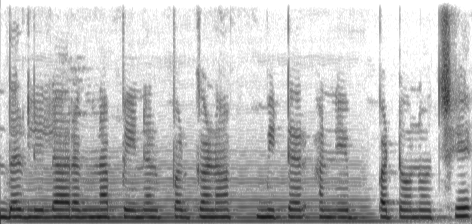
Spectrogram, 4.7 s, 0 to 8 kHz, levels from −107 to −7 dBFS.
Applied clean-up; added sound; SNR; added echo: none; Bowed string instrument; 12 dB; none.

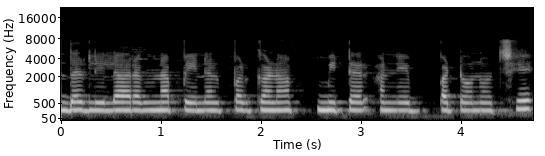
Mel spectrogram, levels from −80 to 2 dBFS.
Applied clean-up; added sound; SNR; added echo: none; none; none; none.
